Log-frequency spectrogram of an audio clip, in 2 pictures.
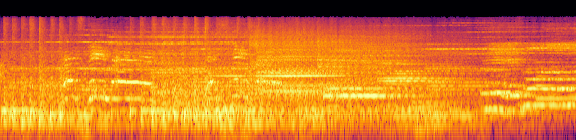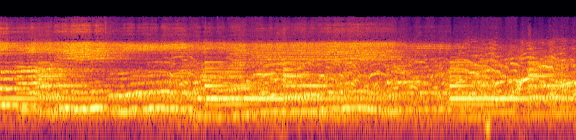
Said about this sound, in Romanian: Ai auzit? Ce aude urlă așa? Vrei să împiedici o mulțime să zbiere, Lucelai?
